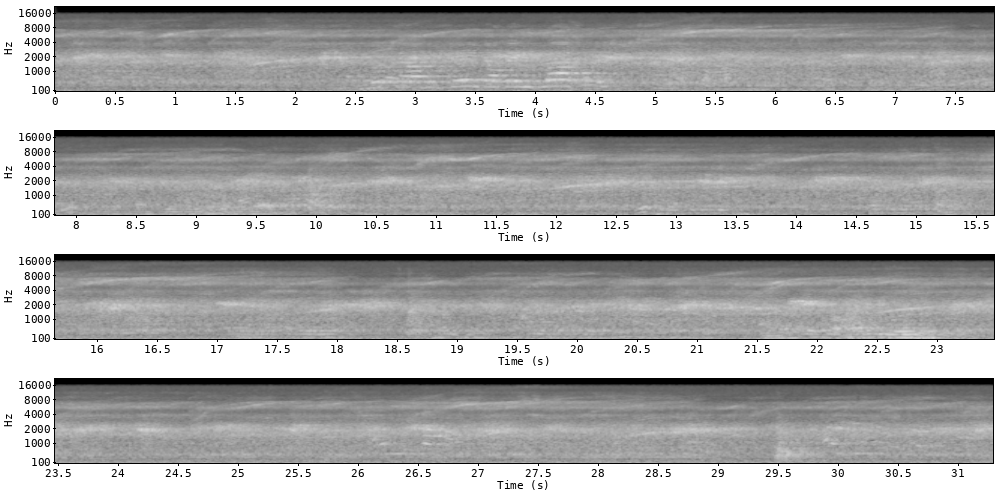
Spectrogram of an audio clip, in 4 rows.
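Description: Several 1:10 electric RC touring cars with 17.5-turn brushless motors racing together. Their motors give repeated high whines that rise as the cars accelerate out of the corners, about one every second or so, over a steady hall noise.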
